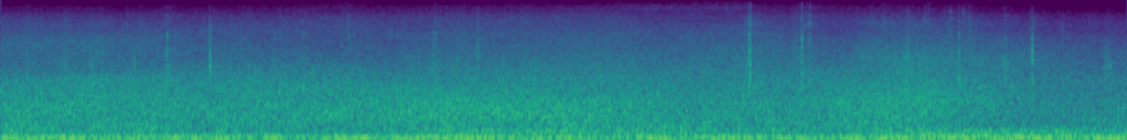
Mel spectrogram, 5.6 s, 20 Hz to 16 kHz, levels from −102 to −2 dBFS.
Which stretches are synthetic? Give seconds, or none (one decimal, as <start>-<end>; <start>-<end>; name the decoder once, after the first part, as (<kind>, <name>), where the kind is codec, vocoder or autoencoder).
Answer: none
